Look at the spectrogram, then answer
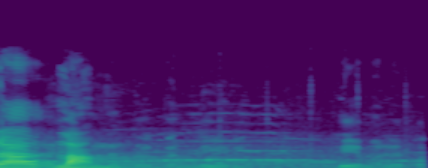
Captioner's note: audience cheers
